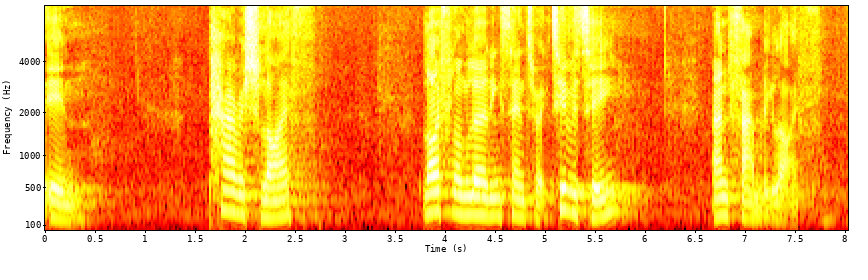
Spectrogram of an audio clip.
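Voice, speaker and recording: In a London accent, a woman talks at a fairly slow pace and a medium pitch with ordinary pitch variation, with audible room echo. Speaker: charity head and safeguarding speaker. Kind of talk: conference talk. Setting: conference stage with interpreters.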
